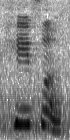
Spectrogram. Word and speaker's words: heifer: ठीक है, ऐसे ही और क्या लिख सकते हैं, LEISURE, इसे बोलेंगे हम, इसकी प्रोनाउंसिएशन है लेज़र, क्या होगी, लेज़र। ऐसे ही HEIFER, इसका मीन्स है हेफर, क्या होगा, हेफर।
